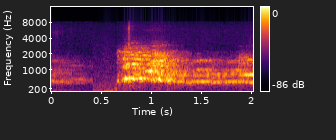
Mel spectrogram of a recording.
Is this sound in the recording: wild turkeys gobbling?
no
